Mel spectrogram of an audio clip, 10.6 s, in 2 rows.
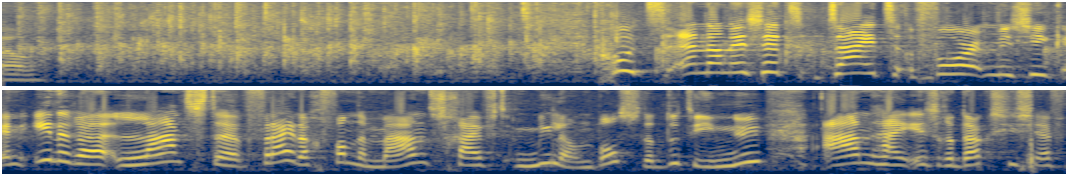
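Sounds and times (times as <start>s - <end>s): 
speech: 0.0s - 0.3s, 3.0s - 10.6s
audience applause: 0.0s - 5.4s.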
